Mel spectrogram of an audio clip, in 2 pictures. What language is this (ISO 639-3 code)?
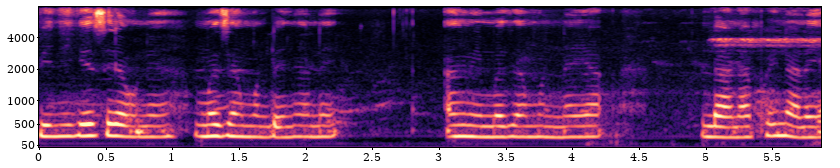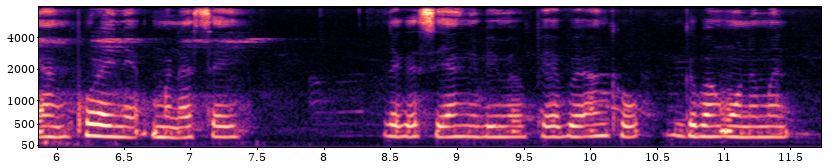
brx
